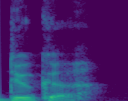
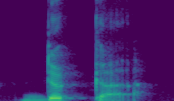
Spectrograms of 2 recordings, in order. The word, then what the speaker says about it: dukkha: But it's actually not pronounced dukkha. It's properly pronounced, if I'm properly pronouncing it, it's properly pronounced as dukkha. Like a little glottal stop in the middle of it, dukkha.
